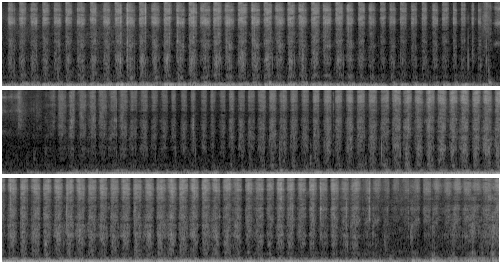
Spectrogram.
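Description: A wooden stylus scratches a flat, thin, black-coated scratch-art card of wax-coated paper while a hand with long nails steadies it. Quick, rhythmic scratching strokes, about four per second, run steadily with a dull, low-heavy rasp. There is a brief pause near the five-second mark before the scratching resumes slightly louder.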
